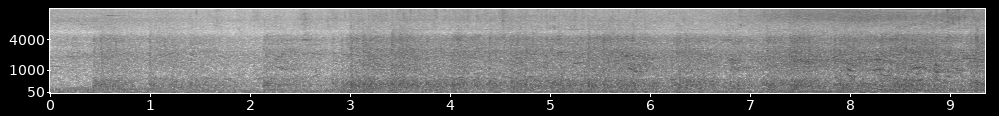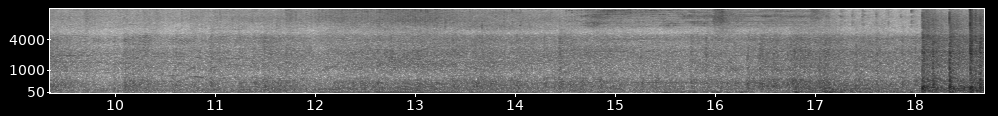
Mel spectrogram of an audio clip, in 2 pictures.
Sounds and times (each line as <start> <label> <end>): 0.0 Traffic Sound 18.6
0.3 Fireworks sound 18.6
